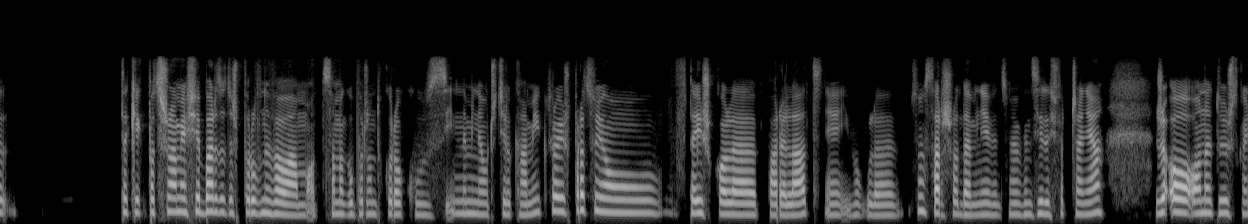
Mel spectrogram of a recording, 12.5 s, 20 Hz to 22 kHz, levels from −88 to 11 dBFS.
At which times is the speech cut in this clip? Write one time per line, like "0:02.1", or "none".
0:09.0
